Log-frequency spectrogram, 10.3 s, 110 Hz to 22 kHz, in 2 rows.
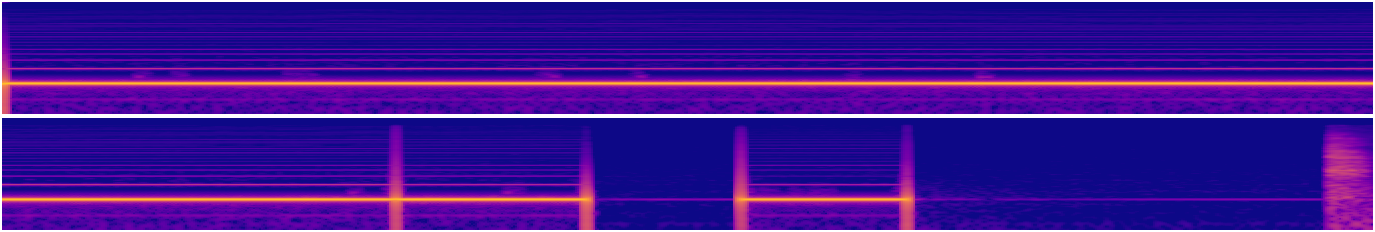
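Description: Two BRENSO analog oscillators tuned in unison, sounding one steady tone just under 500 Hz with faint overtones. It cuts off suddenly a little past seven seconds, comes back for about half a second, then stops.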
